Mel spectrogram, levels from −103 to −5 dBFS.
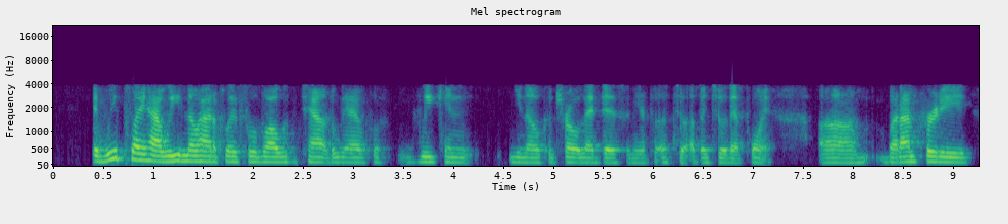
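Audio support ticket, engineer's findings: G.729 codec, whole clip: speech band-limited below 4 kHz, slightly rough, synthetic texture, plainly audible. Vocal tract filter plus sparse pulse excitation rebuilding each 10 ms frame; roughness fits an 8 kbit/s G.729A path.

VoIP packet loss concealed by the speech codec, 2.85 to 2.96 s, right after "with the talent that": brief buzzy or noisy smear, fading and weak, recovering over the following tens of milliseconds. Decoder extrapolating last pitch and filter across a gap that fits one lost 20 ms packet, then rebuilding state.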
